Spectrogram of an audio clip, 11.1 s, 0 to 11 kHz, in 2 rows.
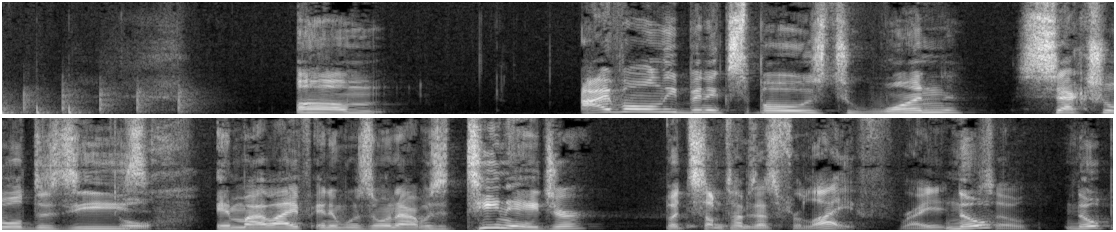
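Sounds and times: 
hollow knocks on oak wood: 0:00.0 - 0:01.1
speech: 0:01.5 - 0:02.0, 0:02.9 - 0:11.1
brief loud vocal sound: 0:06.2 - 0:06.5.

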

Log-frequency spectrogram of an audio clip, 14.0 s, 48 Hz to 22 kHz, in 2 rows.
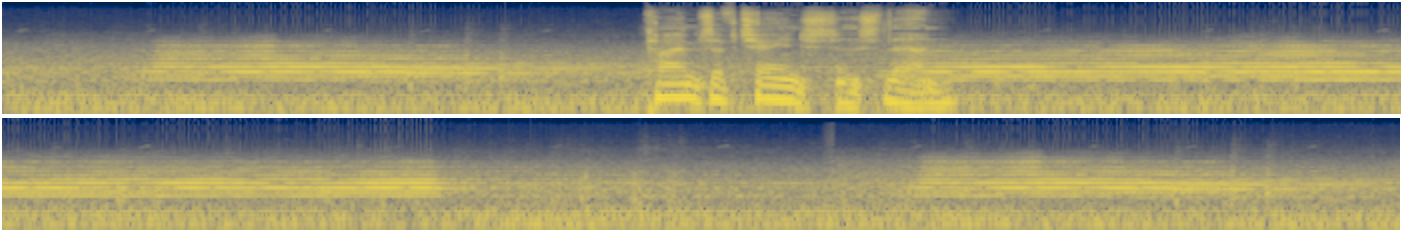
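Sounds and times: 
long droning train horn blasts: 0:00.7 - 0:02.7, 0:04.7 - 0:09.4, 0:11.5 - 0:13.5
speech: 0:03.3 - 0:04.9.

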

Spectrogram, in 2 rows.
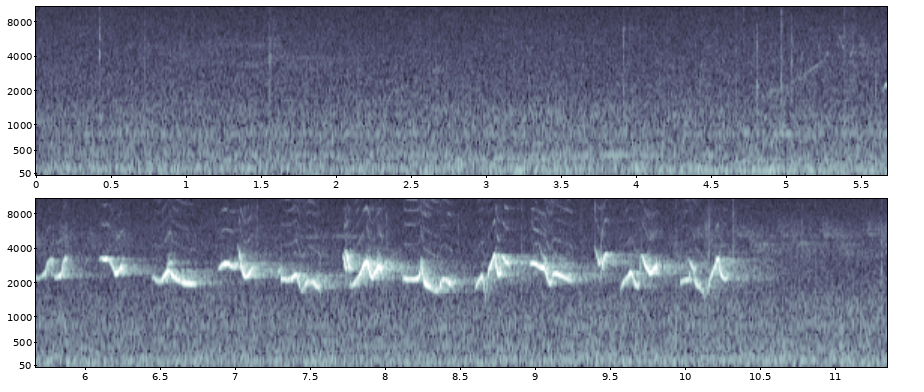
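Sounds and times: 
low background noise: 0:00.0 - 0:11.3
ovenbird song of repeated high two-note phrases: 0:04.9 - 0:11.3.

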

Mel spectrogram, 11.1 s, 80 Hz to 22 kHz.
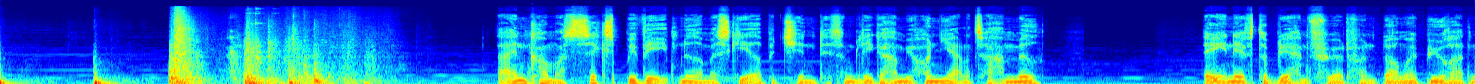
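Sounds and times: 
heavy thud: 0:00.7 - 0:03.1
splintering rattling debris: 0:01.3 - 0:03.0
door being kicked in with a crashing impact: 0:01.3 - 0:03.1
speech: 0:03.8 - 0:07.9, 0:09.0 - 0:11.0.

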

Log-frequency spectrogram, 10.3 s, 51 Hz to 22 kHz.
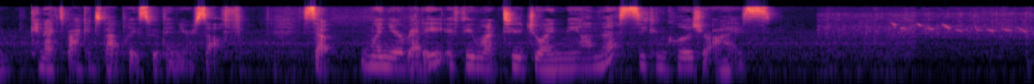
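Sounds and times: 
speech: 0:00.0 - 0:07.8
flowing stream water: 0:08.2 - 0:10.3
bird chirping: 0:08.3 - 0:10.3.

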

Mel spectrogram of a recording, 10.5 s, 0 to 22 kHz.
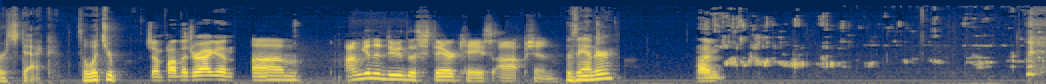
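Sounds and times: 
speech: 0:00.0 - 0:06.2, 0:07.0 - 0:07.6
faint low hum: 0:00.0 - 0:10.4
wine pouring into a glass: 0:07.0 - 0:10.4.

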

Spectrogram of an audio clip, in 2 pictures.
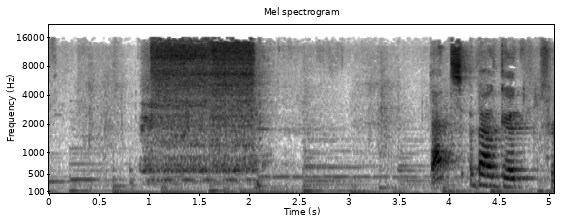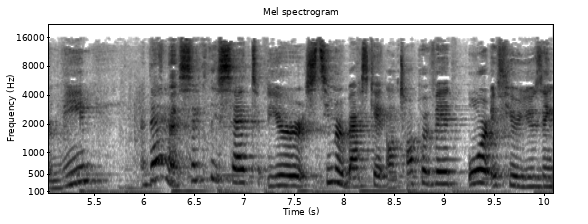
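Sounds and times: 
water rushing from a tap into a metal pot: 0:00.9 - 0:02.2
speech: 0:03.9 - 0:10.0.

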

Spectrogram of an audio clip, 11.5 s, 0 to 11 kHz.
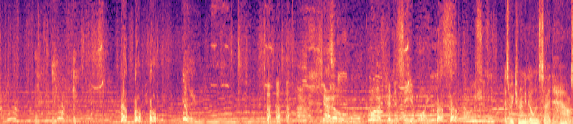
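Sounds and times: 
laughter: 0:00.0 - 0:01.8, 0:02.4 - 0:10.9
dog whimpering with high whines: 0:01.1 - 0:05.6, 0:06.2 - 0:10.0
dog barking and yipping excitedly: 0:02.4 - 0:04.0, 0:08.7 - 0:09.4
speech: 0:06.4 - 0:11.4.

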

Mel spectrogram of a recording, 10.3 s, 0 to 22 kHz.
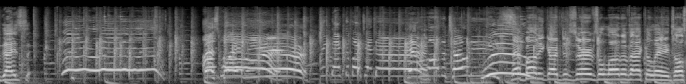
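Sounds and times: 
speech: 0:00.0 - 0:01.3, 0:03.2 - 0:10.2
small group hand clapping imitating audience applause: 0:00.0 - 0:09.8.

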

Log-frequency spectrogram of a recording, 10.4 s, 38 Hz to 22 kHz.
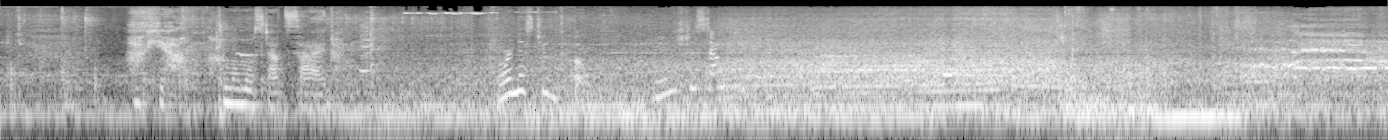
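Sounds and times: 
speech: 0:01.1 - 0:02.8, 0:03.7 - 0:06.4
road noise: 0:02.2 - 0:10.4
car engine rumble: 0:02.3 - 0:09.5
car tires skidding and squealing while braking: 0:06.0 - 0:10.4.

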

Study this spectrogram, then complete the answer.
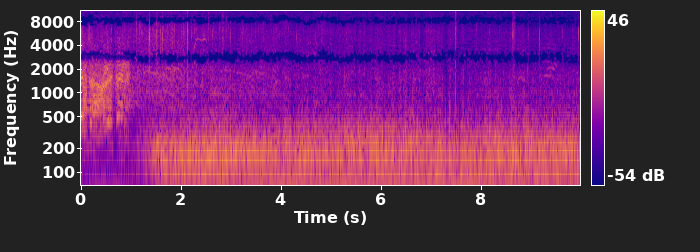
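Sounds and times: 
Saturn V rocket launch roar: 0:00.0 - 0:09.9.

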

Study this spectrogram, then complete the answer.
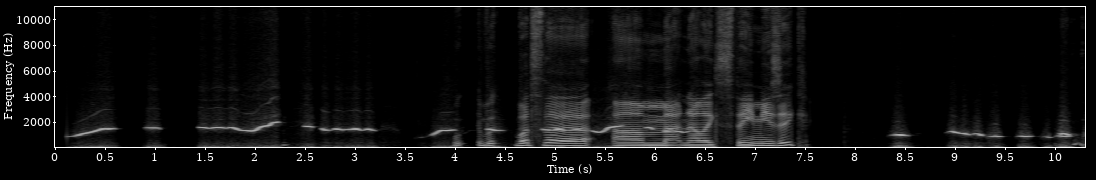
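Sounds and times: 
person whistling a short melody: 0:00.1 - 0:04.6, 0:05.3 - 0:06.3, 0:08.3 - 0:10.2
speech: 0:04.0 - 0:07.6.

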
